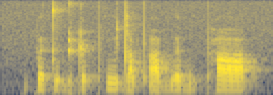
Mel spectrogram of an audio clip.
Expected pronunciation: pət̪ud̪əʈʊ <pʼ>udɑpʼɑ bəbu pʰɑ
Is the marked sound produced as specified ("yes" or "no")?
no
